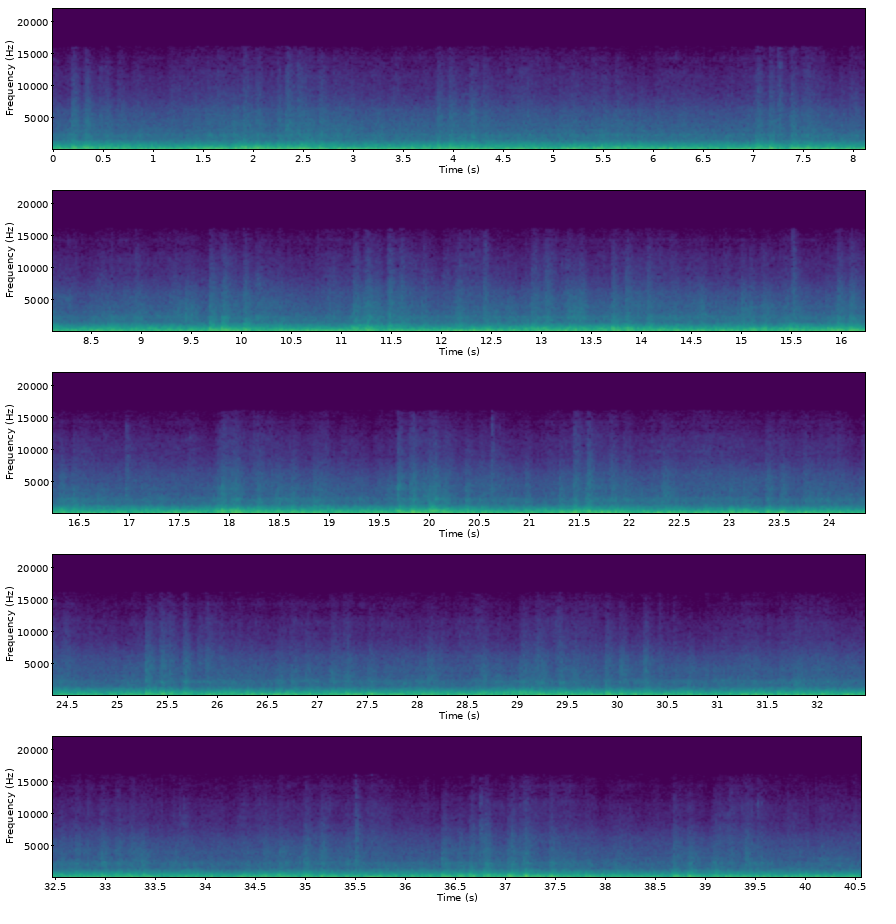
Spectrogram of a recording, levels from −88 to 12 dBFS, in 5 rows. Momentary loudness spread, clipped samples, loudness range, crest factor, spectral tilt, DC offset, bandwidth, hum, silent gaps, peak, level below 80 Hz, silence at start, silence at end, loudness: 5 LU; under 0.1%; 3 LU; 16 dB; -8 dB/octave; under 0.1%; 11.5 kHz; none; none; -4 dBFS; -26 dBFS; 0 s; 0 s; -23 LUFS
